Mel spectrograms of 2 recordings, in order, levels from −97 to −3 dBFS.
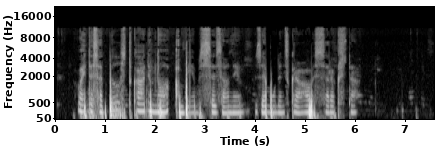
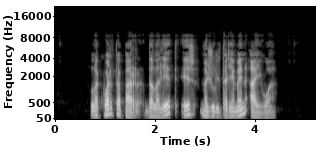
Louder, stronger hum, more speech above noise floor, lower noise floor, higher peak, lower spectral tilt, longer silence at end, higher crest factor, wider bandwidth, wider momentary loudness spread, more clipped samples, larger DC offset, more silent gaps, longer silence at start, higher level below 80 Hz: first, -23 LUFS vs -26 LUFS; neither; second, 48 dB vs 59 dB; second, -70 dBFS vs -85 dBFS; first, 0 dBFS vs -4 dBFS; first, -6.5 dB/octave vs -5 dB/octave; first, 1.55 s vs 0.8 s; about the same, 24 dB vs 22 dB; first, 11.5 kHz vs 9.4 kHz; first, 16 LU vs 9 LU; neither; neither; neither; second, 0.45 s vs 0.7 s; first, -42 dBFS vs -64 dBFS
